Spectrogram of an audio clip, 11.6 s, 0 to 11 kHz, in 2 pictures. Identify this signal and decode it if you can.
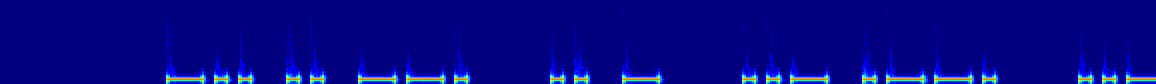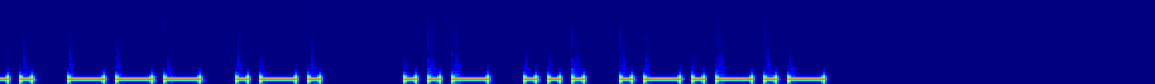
Morse code, heard as a keyed tone, about 21 wpm, 700 Hz. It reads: DIG IT UP FOR US.
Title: Sentences from Top 1600 Words 20wpm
